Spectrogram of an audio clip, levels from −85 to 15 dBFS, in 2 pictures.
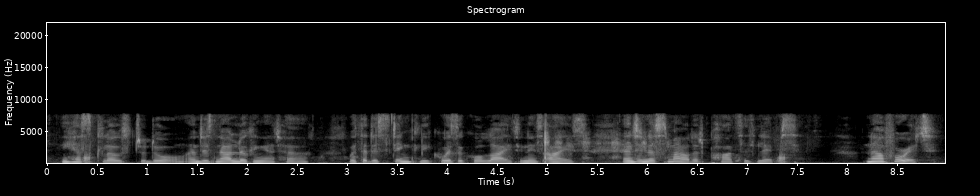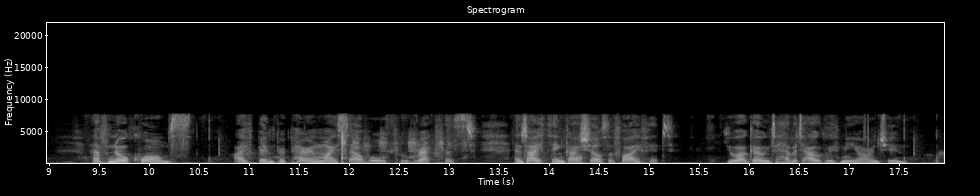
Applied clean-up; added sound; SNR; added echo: none; Dog; 13 dB; none.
